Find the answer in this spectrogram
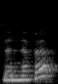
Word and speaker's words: Zenebe: And your last name is pronounced? My last name is Zenebe.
